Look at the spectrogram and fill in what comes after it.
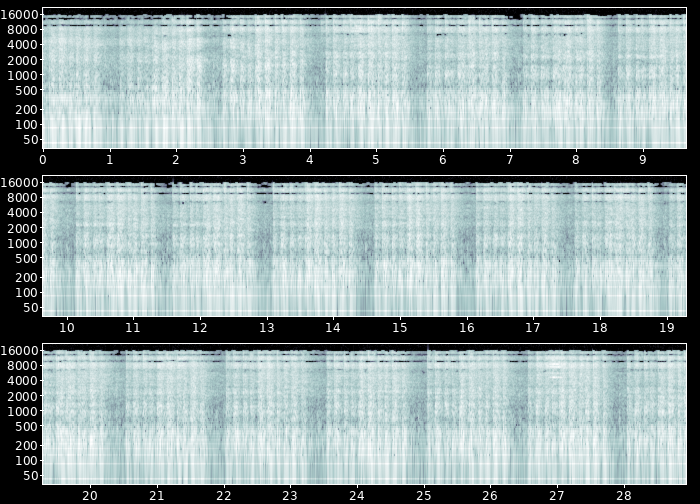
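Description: A freight train of loaded covered grain hopper cars rolling past: a steady rumble and clatter of steel wheels on rail that dips briefly about every second and a half as the cars go by.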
